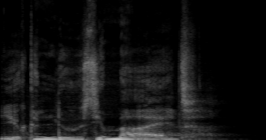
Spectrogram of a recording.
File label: fem spo, Vocals; Mutekki Media; Diamond Vocals 2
